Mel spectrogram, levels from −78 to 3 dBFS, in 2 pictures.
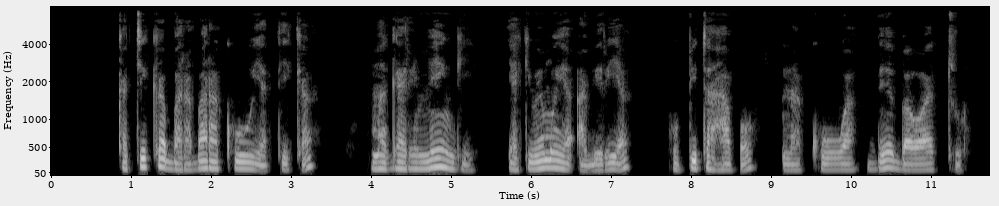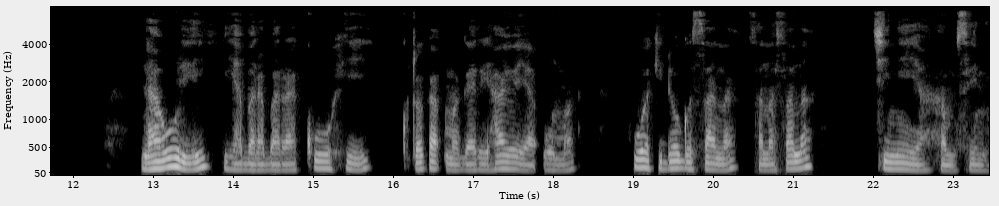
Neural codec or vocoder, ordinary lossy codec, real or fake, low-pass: none; AAC, 32 kbps; real; 7.2 kHz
